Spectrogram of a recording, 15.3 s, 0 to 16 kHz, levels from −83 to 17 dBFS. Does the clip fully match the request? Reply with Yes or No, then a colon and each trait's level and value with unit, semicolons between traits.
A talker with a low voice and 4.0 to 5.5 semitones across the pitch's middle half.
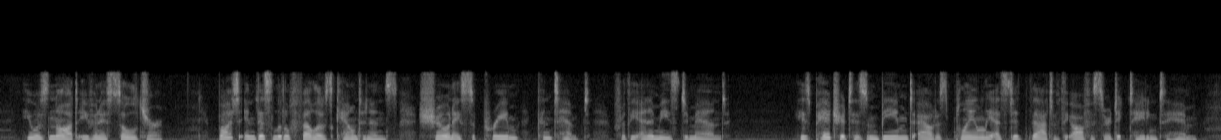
No: high, 235 Hz; average, 4.3 semitones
